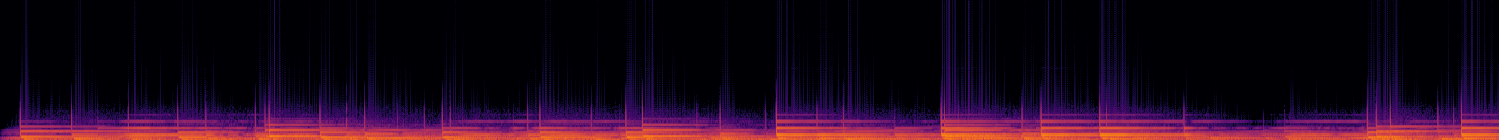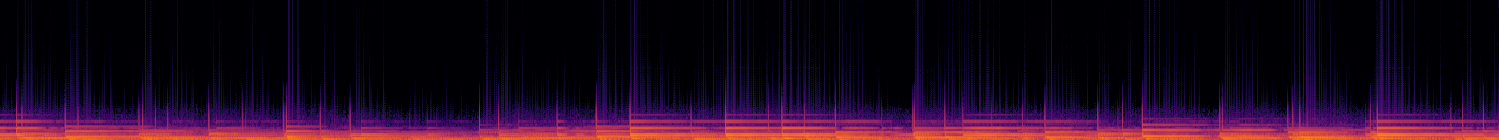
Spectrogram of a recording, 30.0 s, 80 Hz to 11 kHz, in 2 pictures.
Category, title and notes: Soundscapes > Synthetic / Artificial
Botanica-Granular Ambient 12
Granular, Ambient, Botanica, Beautiful, Atomosphere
